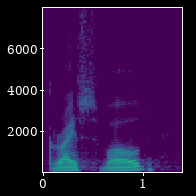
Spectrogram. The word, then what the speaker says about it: Greifswald: Greifswald, Greifswald, in Germany. The you know, the E-I is pronounced I, and I-E is pronounced E.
